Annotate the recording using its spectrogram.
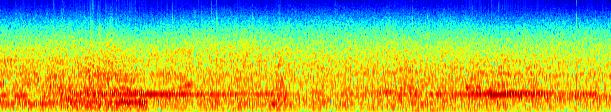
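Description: CB radio receiving an empty channel: loud steady static hiss with faint whistling heterodyne tones drifting in and out.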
